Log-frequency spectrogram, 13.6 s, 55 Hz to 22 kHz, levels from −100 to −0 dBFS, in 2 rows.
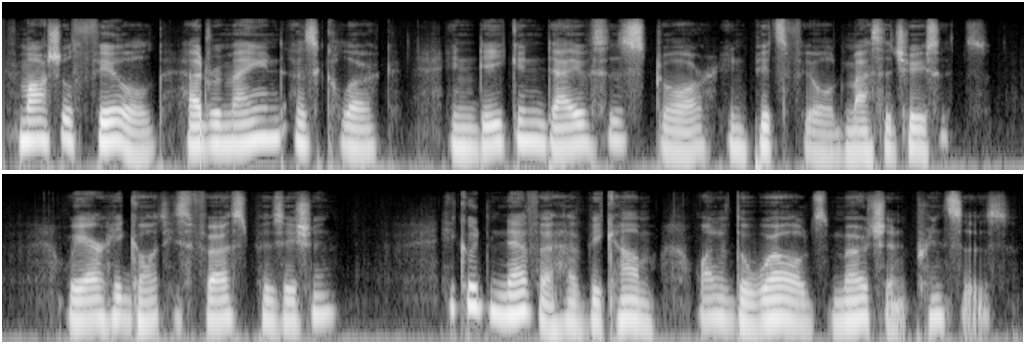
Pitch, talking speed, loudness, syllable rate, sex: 130 Hz, 135 wpm, -17 LUFS, 4.4 syllables/s, male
